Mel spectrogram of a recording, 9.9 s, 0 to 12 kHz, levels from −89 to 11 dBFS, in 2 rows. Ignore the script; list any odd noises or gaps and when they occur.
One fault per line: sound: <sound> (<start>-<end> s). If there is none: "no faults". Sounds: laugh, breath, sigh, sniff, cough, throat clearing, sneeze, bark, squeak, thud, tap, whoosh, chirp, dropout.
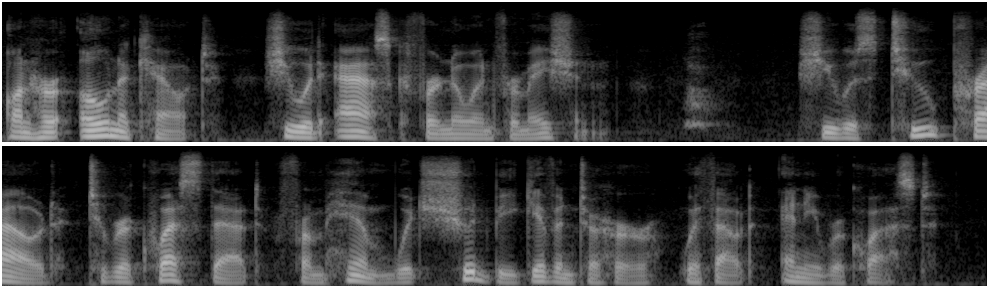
sound: bark (3.4-3.7 s)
